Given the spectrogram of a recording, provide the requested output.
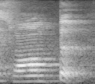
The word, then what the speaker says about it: swamped: अच्छा, ये देखिए इसकी प्रोनाउंसिएशन किस तरह होगी? स्वॉम्प्ड, टी की आवाज़ आएगी। लिखने में ED है, लेकिन हमने स्वॉम्प्ड।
